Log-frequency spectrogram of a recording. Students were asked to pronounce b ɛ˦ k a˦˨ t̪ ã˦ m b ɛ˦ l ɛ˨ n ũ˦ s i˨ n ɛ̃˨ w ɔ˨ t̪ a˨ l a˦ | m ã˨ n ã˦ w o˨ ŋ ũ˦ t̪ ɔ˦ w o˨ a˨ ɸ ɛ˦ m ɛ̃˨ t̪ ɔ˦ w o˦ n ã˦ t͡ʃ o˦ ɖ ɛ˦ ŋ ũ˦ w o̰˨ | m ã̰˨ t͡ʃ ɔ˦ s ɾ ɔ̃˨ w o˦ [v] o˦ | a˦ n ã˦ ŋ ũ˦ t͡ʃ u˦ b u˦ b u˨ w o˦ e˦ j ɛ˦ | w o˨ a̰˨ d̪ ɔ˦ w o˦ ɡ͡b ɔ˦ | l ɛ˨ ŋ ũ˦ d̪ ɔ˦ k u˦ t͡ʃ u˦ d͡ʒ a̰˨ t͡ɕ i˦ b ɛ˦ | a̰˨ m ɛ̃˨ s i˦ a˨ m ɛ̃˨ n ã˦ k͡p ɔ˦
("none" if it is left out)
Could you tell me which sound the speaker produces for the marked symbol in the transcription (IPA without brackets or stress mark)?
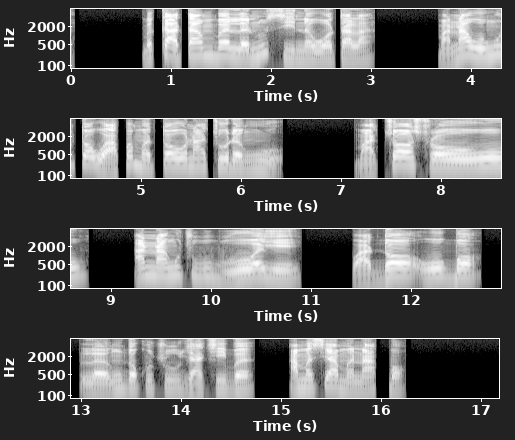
w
